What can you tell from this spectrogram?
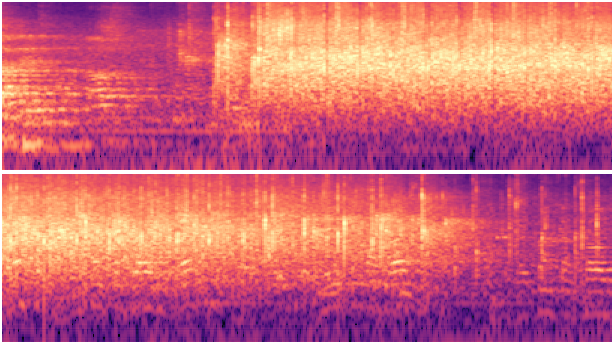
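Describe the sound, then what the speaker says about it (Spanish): Guests at a church wedding ceremony break into loud, sustained applause after a voice speaks, the clapping dense and crowd-wide for several seconds before tapering slightly. "les des un aplauso"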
